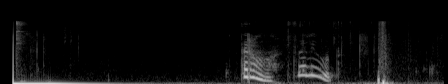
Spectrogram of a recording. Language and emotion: Russian, positive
